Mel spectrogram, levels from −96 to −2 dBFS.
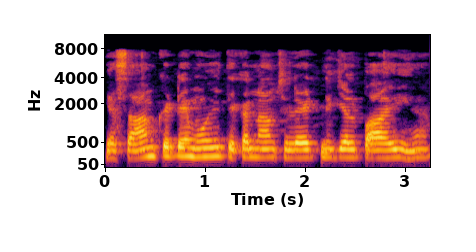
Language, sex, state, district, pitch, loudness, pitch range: Chhattisgarhi, male, Chhattisgarh, Korba, 165 Hz, -16 LUFS, 155-170 Hz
